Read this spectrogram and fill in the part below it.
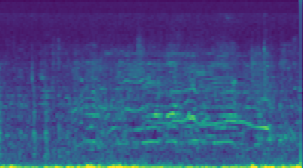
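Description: Players call out to each other at a distance.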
